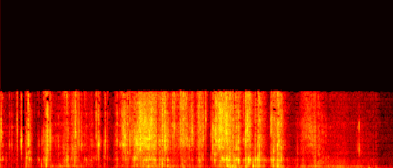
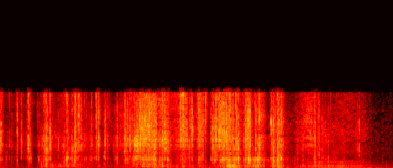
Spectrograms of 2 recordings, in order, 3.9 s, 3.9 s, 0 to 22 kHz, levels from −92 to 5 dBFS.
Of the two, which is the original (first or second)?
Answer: second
